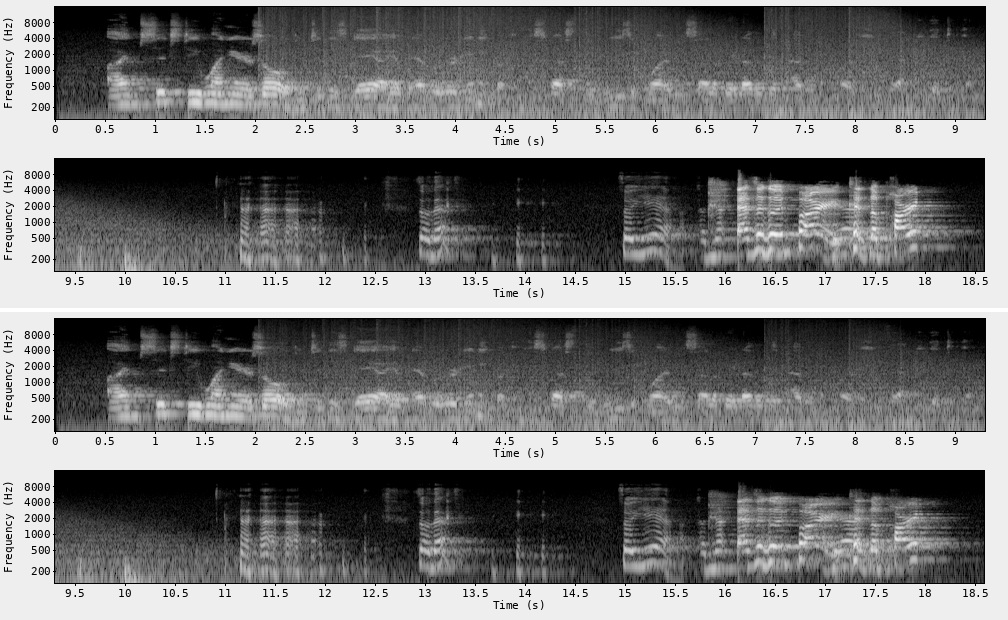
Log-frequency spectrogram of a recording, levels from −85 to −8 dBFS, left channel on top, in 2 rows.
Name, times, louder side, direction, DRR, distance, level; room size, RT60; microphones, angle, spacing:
voice 1, 0.1-9.6 10.0-10.3, equal, 10° left, 1.8 m, -30 dB
sound 1, 2.0-13.4, left 2 dB, 25° left, 1.3 m, -39 dB
voice 2, 11.1-12.0 12.6-13.4 14.9-16.0 17.0-17.4, right 1 dB, 10° right, 1.3 m, -32 dB
voice 3, 15.8-17.9, left 6 dB, 50° left, 1.5 m, -19 dB
23.5 x 20.5 x 7.7 m
head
